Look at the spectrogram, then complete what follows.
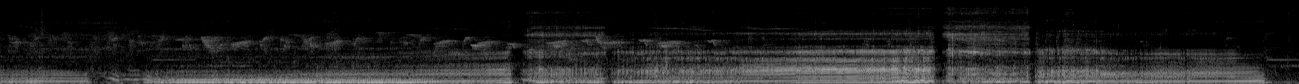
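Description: A dog growling low and continuously over a shared food tub, in long stretches broken by short pauses about five and nine seconds in: a dog guarding its food from the other dog at the bowl.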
